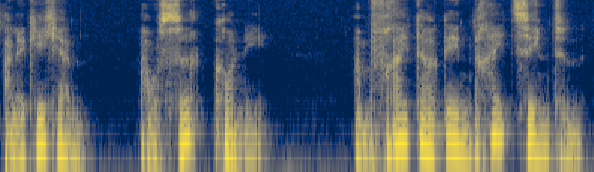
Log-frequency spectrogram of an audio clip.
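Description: Deep, husky male audiobook narrator. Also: slow pace. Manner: expressive storytelling. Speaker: audiobook reader.

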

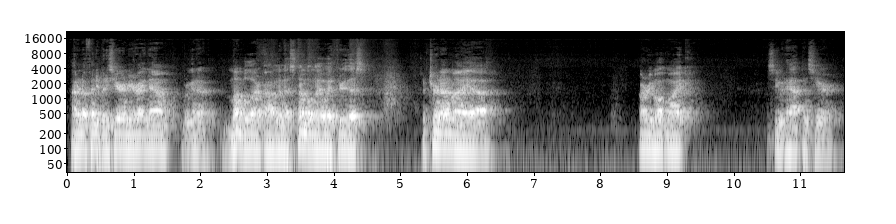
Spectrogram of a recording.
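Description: A very low-pitched man speaks through a thick, booming echo that rings around his home darkroom. He rambles and apologizes with lots of ums and uhs, picked up on the camera's built-in mic instead of a wireless mic. It sounds like a casual livestream. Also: little pitch movement, normal speed, pauses often, a little mellow. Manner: rambling and apologetic, many fillers. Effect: heavy booming room echo. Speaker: photographic printmaker livestreaming. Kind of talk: casual live stream chat. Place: home darkroom workspace with sink. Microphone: camera's built-in mic, wireless mic failed.

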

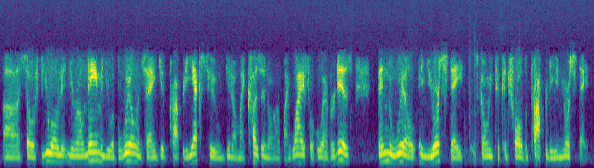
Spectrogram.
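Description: A man, an attorney guest on a podcast, explaining legal matters quickly with many fillers and restarts. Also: mid-range voice, no room sound. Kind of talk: podcast interview explaining law. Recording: tinny phone-like line.

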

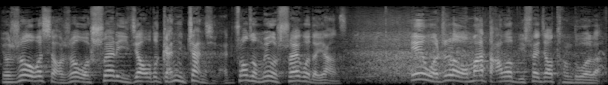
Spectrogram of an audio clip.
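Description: A man's voice: sits high, rapid-fire, a little hiss or hum. A young man doing a stand-up comedy routine, telling stories and often asking the audience to agree. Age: young adult. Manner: lively storytelling, acts out characters, keeps asking the crowd to agree. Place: TV studio stage.

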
